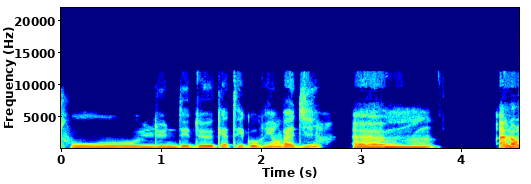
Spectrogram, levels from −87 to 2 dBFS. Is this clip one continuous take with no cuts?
yes; 0 cuts

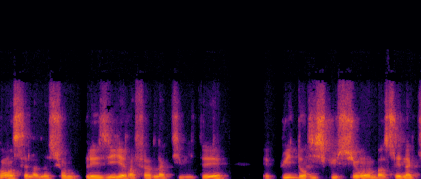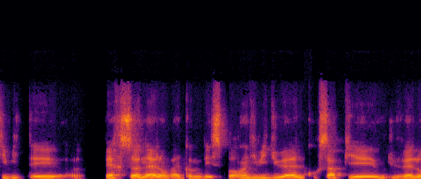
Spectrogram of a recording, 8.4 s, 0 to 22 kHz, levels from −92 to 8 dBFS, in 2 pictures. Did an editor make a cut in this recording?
yes; 4 cuts; at 3.1 s, 3.9 s, 6.0 s, 7.2 s

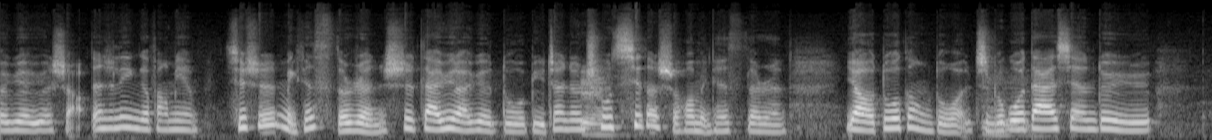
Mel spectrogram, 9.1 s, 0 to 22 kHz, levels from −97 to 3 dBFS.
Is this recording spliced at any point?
yes; 1 cut; at 1.6 s

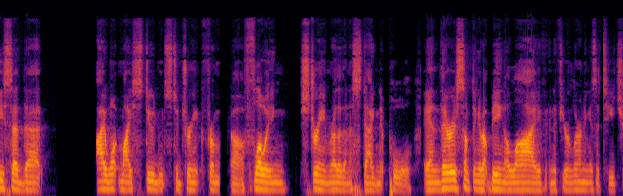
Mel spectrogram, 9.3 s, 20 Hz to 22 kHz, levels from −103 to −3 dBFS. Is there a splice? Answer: yes; 2 cuts; at 3.3 s, 6.3 s

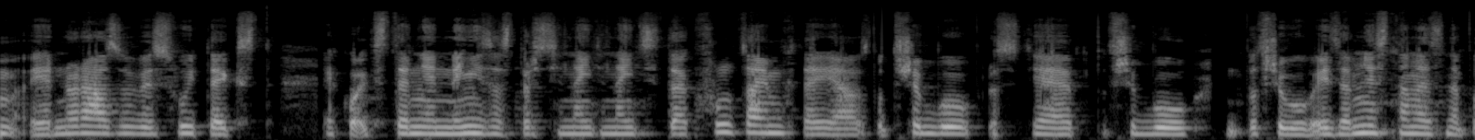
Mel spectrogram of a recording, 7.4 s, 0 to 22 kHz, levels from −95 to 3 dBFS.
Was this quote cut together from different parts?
yes; 6 cuts; at 1.6 s, 2.6 s, 3.0 s, 3.5 s, 4.3 s, 6.0 s

